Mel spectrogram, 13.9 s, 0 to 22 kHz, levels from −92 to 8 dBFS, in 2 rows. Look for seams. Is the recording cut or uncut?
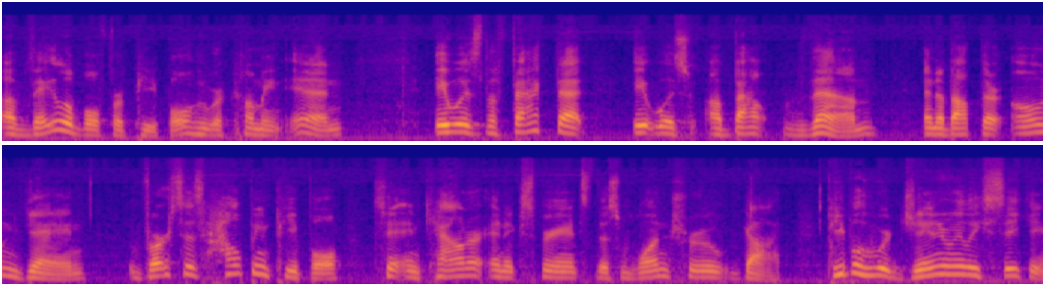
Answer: uncut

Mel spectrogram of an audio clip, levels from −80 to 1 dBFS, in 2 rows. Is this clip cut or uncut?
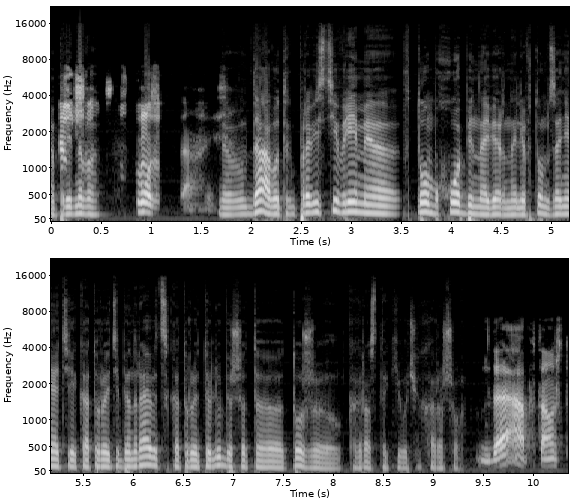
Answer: uncut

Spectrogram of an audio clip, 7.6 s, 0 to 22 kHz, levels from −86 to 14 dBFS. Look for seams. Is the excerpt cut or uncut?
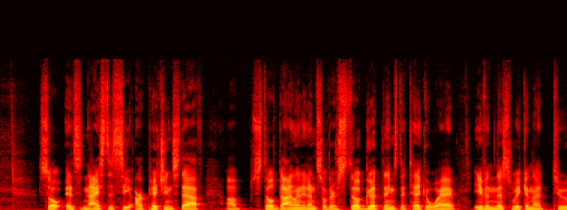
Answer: uncut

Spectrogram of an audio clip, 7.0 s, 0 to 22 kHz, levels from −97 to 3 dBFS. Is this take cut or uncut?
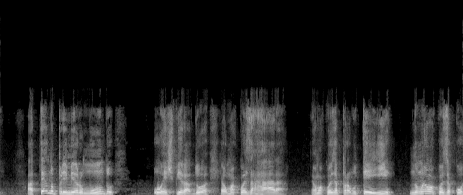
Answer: uncut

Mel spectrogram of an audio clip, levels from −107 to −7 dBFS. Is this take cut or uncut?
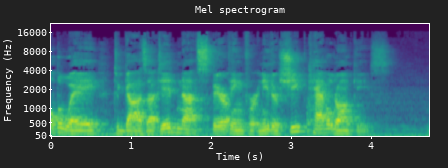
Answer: cut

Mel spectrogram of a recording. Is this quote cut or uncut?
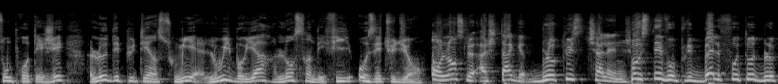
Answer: uncut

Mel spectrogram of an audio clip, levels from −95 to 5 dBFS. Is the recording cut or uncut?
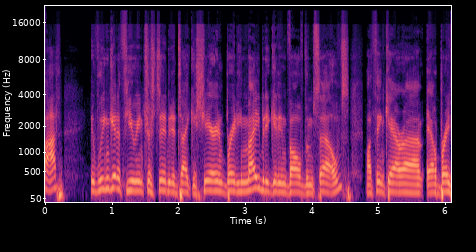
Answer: cut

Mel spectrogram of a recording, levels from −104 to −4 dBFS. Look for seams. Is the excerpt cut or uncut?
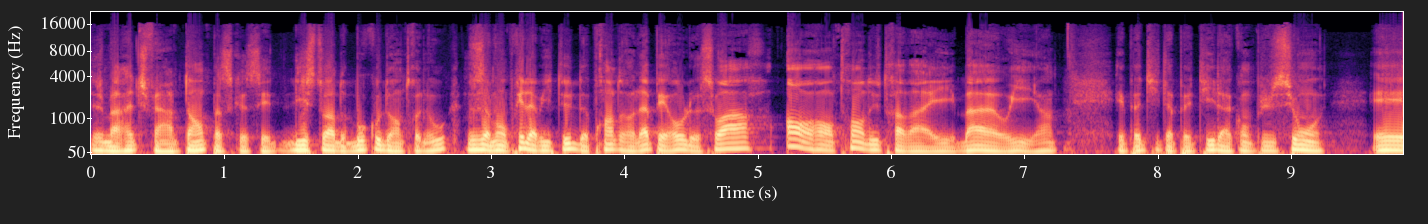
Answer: cut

